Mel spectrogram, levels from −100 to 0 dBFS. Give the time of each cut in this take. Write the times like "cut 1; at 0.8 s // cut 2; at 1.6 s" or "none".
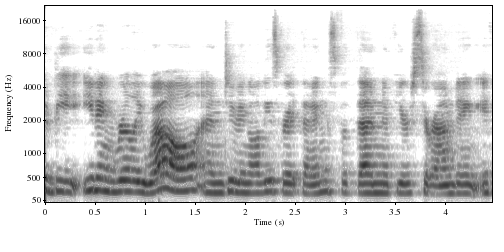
none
